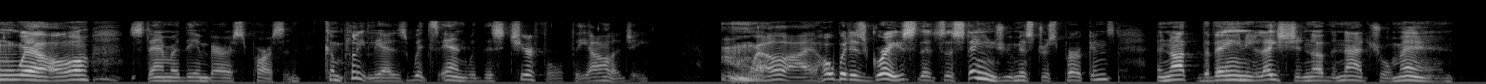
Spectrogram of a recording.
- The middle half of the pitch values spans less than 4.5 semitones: No, average, 4.9 semitones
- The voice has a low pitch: No, medium, 180 Hz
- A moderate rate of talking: Yes, average, 155 wpm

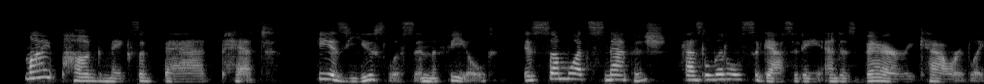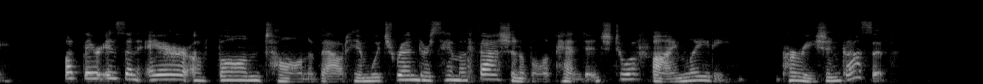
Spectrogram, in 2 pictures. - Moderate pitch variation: No, wide, 7.2 semitones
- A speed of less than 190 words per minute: Yes, slow, 135 wpm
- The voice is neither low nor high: Yes, medium, 175 Hz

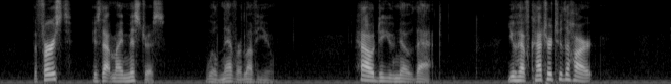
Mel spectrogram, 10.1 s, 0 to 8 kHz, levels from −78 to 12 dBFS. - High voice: No, low, 120 Hz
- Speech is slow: Yes, slow, 130 wpm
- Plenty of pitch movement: Yes, wide, 7.9 semitones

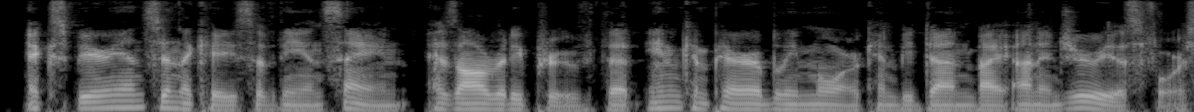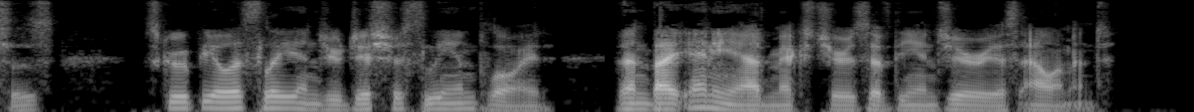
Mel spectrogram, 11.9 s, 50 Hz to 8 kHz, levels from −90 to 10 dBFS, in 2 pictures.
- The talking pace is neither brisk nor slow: Yes, average, 165 wpm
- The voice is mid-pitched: No, low, 100 Hz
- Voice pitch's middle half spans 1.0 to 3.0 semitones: No, average, 3.8 semitones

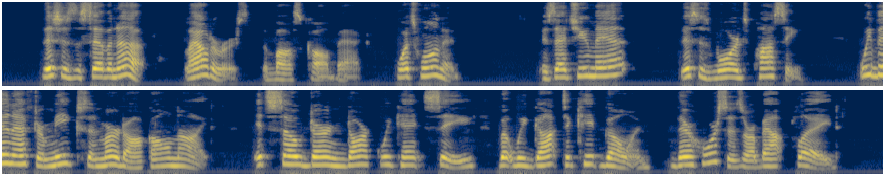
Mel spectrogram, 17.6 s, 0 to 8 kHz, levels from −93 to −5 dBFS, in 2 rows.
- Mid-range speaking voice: No, high, 235 Hz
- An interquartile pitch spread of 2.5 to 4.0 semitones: Yes, average, 3.1 semitones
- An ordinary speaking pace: Yes, average, 155 wpm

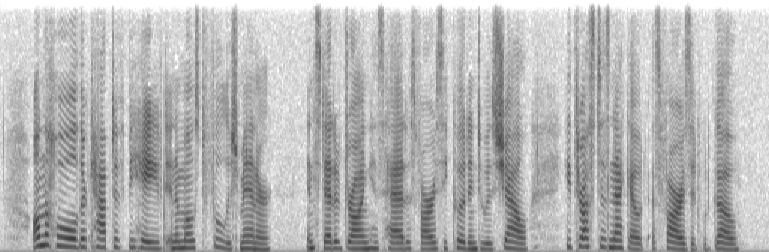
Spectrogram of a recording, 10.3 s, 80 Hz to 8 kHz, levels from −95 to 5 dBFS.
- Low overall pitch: No, high, 205 Hz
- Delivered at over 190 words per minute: Yes, fast, 205 wpm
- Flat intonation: No, average, 3.7 semitones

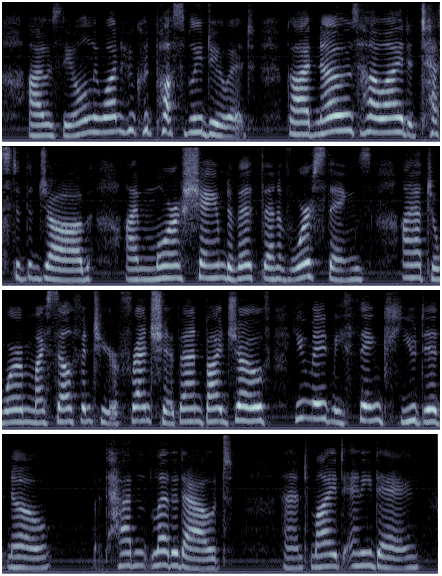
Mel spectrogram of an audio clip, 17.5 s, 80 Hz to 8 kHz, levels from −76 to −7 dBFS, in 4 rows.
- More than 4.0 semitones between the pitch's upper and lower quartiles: No, average, 3.5 semitones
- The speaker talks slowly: No, average, 180 wpm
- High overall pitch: Yes, very high, 255 Hz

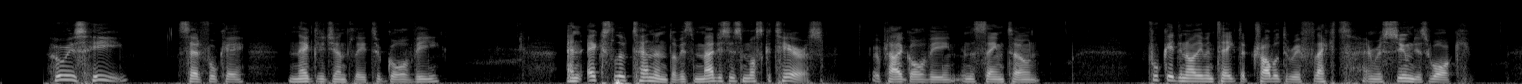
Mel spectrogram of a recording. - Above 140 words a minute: No, slow, 135 wpm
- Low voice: Yes, low, 130 Hz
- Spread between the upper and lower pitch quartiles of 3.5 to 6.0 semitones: Yes, average, 4.0 semitones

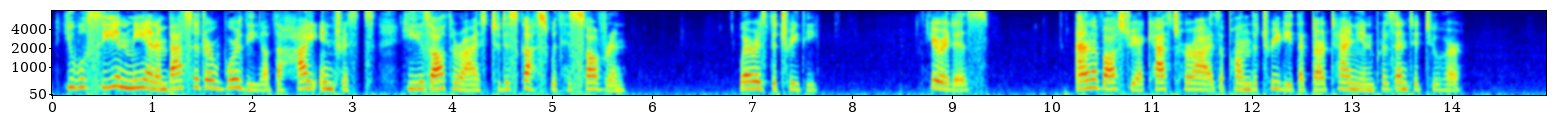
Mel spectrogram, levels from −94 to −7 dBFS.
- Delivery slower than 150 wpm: No, average, 165 wpm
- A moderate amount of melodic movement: Yes, average, 3.2 semitones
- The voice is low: No, high, 230 Hz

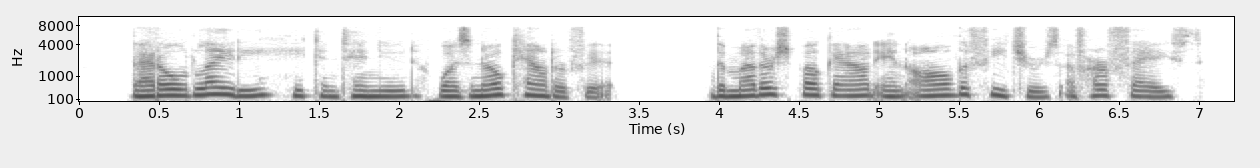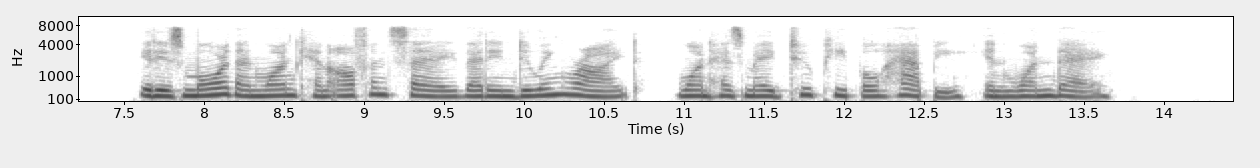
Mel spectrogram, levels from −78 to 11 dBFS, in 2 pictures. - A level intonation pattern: Yes, narrow, 2.2 semitones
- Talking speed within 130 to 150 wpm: No, average, 175 wpm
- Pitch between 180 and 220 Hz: Yes, high, 190 Hz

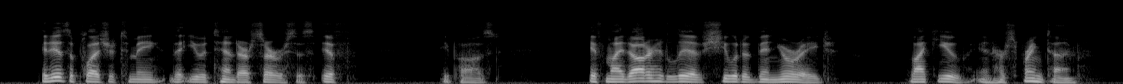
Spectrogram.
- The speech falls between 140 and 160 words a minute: Yes, average, 155 wpm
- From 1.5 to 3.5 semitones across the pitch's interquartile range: No, average, 4.3 semitones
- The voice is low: Yes, low, 115 Hz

